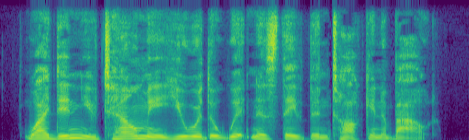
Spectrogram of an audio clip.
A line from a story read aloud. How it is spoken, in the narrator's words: He asks it softly, but it's hard as a sucker punch in the gut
